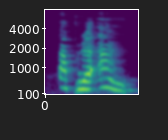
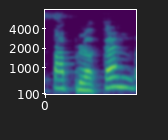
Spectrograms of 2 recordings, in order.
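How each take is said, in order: First: Tabrakan said as tabraan, the k swallowed; Javanese-style tabrakan, no k before -an; dropped k. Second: Said in the usual way. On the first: Shown as a demonstration. Teacher contrasting dialects for class: tabrakan without the k. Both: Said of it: "ketika orang Jawa yang melafalkan".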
